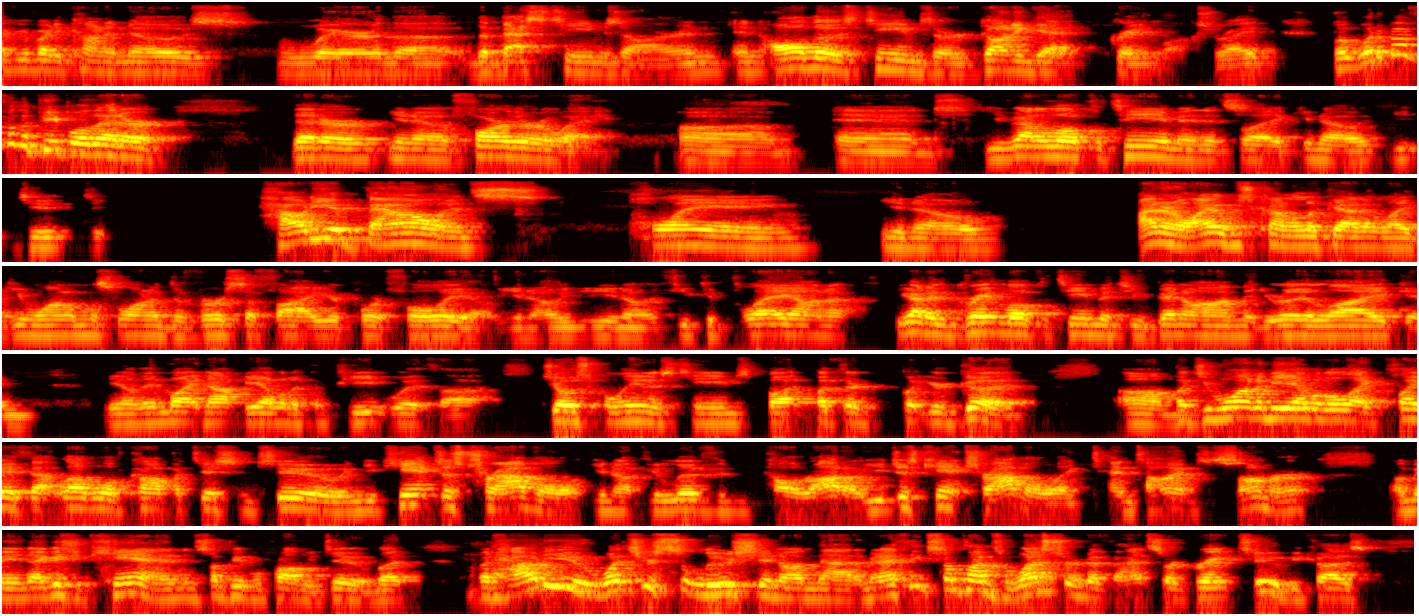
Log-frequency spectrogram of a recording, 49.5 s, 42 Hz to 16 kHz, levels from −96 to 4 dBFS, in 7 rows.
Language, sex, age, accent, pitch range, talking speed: English, male, 30-49, American, 120-160 Hz, 230 wpm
